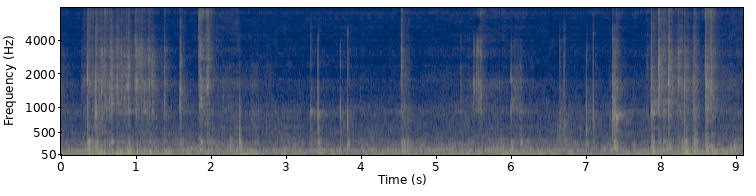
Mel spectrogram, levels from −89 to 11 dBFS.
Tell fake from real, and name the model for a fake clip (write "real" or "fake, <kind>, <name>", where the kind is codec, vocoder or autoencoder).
fake, codec, SNAC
